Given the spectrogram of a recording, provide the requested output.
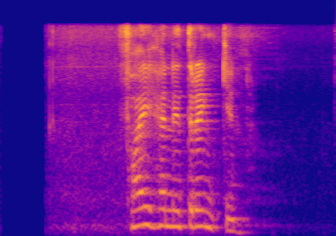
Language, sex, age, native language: Icelandic, female, 60-69, Icelandic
